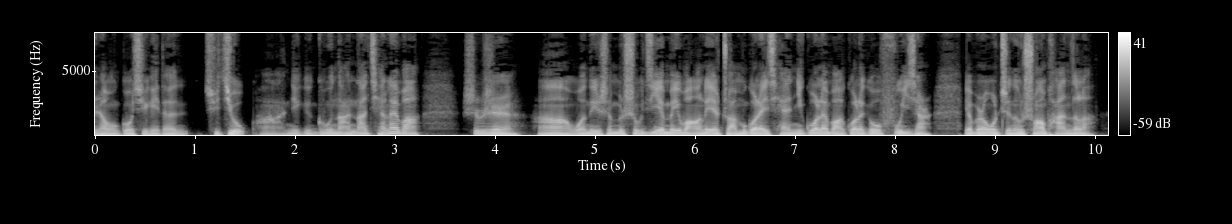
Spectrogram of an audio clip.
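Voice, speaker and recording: Low-voiced man telling funny stories. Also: dry recording, studio quality. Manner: animated, acts out characters in his anecdotes. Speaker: comedy storyteller. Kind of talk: joke-telling monologue.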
